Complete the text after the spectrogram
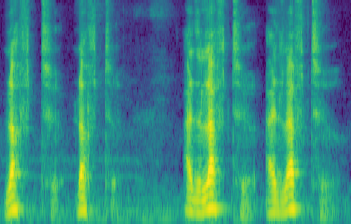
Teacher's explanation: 뒤에 있는 to의 무성음에 영향을 받아서 앞에 v라는 유성음에게 너도 떨지 마 이렇게 나 닮아 이렇게 요구하는 것이죠. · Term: 동화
